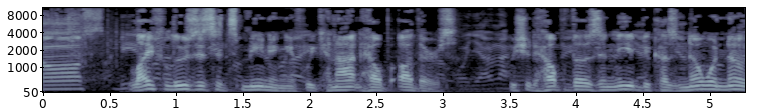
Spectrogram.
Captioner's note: through translator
